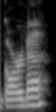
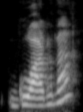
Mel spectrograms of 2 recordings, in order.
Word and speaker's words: guarda: pointing and then guarda i know it looks like garda guarda it means put away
